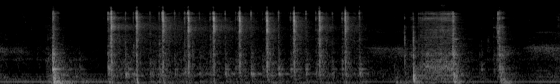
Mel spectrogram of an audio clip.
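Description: Keys strike one after another on a 1960 Sterling manual typewriter, about a dozen crisp evenly spaced clacks near the mic, then a longer mechanical rattle and one final strike.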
